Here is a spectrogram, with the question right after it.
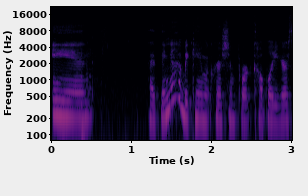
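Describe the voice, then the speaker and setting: A woman speaks with a Southern US accent and fairly even intonation on a very clean recording with a silent background. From US South, Knoxville, Tennessee. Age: 20s. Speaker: vlogger. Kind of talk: casual personal vlog. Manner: casual, filler-heavy.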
